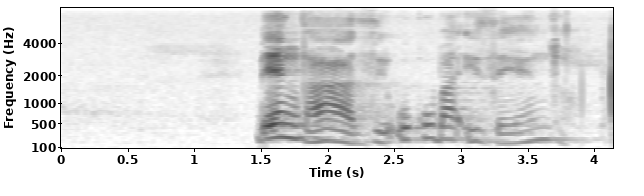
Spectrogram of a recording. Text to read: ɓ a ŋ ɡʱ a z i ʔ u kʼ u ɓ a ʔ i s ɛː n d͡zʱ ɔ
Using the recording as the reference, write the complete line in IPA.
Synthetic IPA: ɓ ɛ ŋ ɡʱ a z i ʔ u kʼ u ɓ a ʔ i z ɛː n d͡zʱ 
